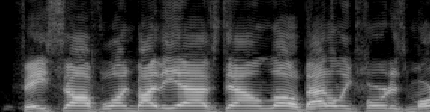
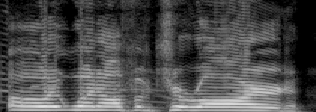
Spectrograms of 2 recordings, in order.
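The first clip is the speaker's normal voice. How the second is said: loud, higher, stunned realization; astonished outcry; 4 semitones higher, 11 dB louder, slower than usual. Real, not acted. Commentator seeing it went off Girard, astonished outcry. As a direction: cry out in disbelief, drawing it out. Sees replay of the goal.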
